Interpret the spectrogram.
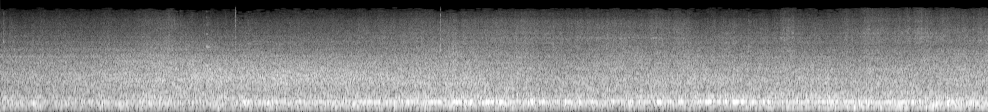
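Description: A diesel locomotive hauling a rake of double-deck passenger coaches past: a steady engine drone over the rolling noise of the train.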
